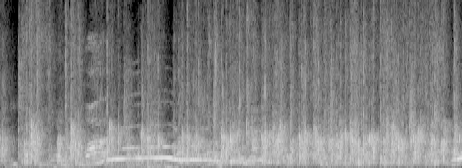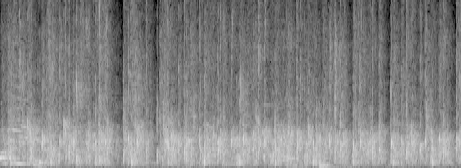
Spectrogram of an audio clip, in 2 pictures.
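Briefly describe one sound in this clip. Several people clap steadily.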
